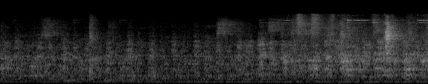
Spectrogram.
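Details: German Shepherds Max and Ace at play, September 14, 2015: short bursts of hissing, breathy panting that grow louder toward the end over a faint constant hum.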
